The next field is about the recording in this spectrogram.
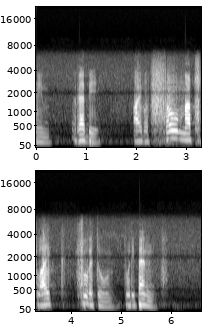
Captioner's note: foreign language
